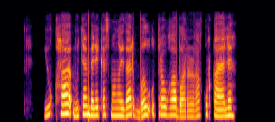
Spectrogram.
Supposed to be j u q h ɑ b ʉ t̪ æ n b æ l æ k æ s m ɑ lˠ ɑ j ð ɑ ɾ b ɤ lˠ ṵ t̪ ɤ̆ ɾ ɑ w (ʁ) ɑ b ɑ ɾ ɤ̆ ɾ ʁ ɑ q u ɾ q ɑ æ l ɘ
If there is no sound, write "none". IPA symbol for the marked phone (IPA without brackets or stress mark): ʁ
